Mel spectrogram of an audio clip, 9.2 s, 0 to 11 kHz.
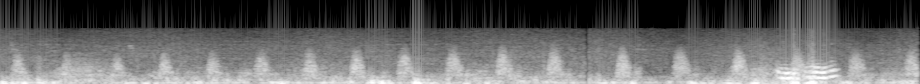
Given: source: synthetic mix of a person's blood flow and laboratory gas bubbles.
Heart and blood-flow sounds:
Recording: Doppler ultrasound of blood flow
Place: subclavian vein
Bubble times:
no bubbles
From the record:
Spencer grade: 0 (complete lack of bubble signals)

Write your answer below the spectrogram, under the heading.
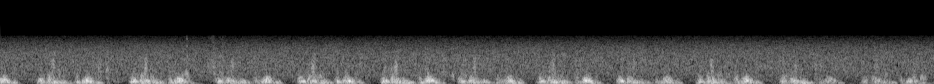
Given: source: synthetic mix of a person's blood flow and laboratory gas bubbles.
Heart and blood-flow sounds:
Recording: Doppler ultrasound of blood flow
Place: precordium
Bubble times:
1.79-1.94 s: bubbles
2.08-2.31 s: bubbles
4.23-4.68 s: bubbles
8.84-8.93 s: bubbles
9.18-9.30 s: bubbles
From the record:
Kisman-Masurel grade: 121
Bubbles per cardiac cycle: 1 to 2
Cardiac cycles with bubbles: 10 to 50%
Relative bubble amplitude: barely perceptible (0.100 to 0.250)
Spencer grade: 2 (many but less than half of the cardiac periods contain bubble signals, singularly or in groups)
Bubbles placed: anywhere in the cardiac cycle

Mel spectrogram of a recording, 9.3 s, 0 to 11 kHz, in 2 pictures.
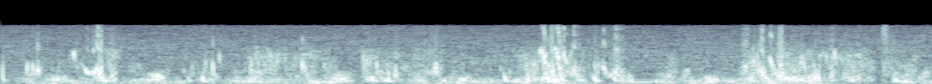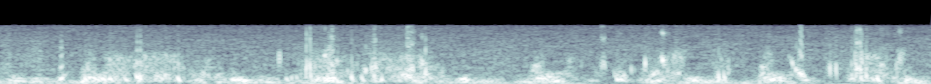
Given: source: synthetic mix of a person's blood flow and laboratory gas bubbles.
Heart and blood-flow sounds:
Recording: Doppler ultrasound of blood flow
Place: precordium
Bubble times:
0.00-0.05 s: bubbles
0.09-0.23 s: bubbles
0.33-0.61 s: bubbles
0.90-1.14 s: bubbles
1.23-1.69 s: bubbles
1.79-2.23 s: bubbles
2.46-3.18 s: bubbles
3.69-4.38 s: bubbles
4.45-4.57 s: bubbles
4.93-5.03 s: bubbles
5.05-5.69 s: bubbles
6.02-6.88 s: bubbles
7.51-8.11 s: bubbles
8.21-8.34 s: bubbles
8.59-8.73 s: bubbles
8.78-9.10 s: bubbles
9.12-9.23 s: bubbles
From the record:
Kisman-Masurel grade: 343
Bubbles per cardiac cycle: rolling drumbeat, 9 or more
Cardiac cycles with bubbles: 100%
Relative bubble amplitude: loud (0.450 to 0.775)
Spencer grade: 3 (all of the cardiac periods contain showers or single bubble signals, but not dominating or overriding the cardiac motion signals)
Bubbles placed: only in the low amplitude regions of the cardiac cycle

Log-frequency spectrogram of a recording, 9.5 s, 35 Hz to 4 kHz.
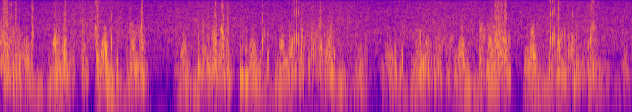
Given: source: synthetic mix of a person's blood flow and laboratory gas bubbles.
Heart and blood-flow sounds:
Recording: Doppler ultrasound of blood flow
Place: precordium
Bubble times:
0.00-0.36 s: bubbles
0.45-0.51 s: bubbles
0.79-1.14 s: bubbles
1.22-1.34 s: bubbles
1.42-1.56 s: bubbles
1.64-1.81 s: bubbles
1.94-2.20 s: bubbles
2.94-3.52 s: bubbles
3.56-3.83 s: bubbles
3.89-4.06 s: bubbles
4.31-5.04 s: bubbles
5.91-6.08 s: bubbles
6.22-6.82 s: bubbles
7.18-7.68 s: bubbles
8.20-8.97 s: bubbles
From the record:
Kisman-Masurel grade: 242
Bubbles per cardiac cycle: several, 3 to 8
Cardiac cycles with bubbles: 100%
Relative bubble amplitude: moderate (0.250 to 0.450)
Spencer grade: 3 (all of the cardiac periods contain showers or single bubble signals, but not dominating or overriding the cardiac motion signals)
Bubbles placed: only in the low amplitude regions of the cardiac cycle

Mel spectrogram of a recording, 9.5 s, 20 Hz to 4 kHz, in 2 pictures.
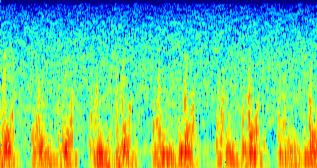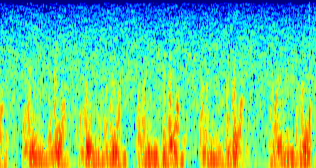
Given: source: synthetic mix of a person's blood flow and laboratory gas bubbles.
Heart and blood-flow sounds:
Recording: Doppler ultrasound of blood flow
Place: precordium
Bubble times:
9.37-9.43 s: bubbles
From the record:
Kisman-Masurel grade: 212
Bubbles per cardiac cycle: several, 3 to 8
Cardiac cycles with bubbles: 1 to 10%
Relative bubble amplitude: moderate (0.250 to 0.450)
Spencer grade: 1 (occasional bubble signal discernible with the cardiac motion signal, with majority of cardiac periods free of bubbles)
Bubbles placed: only in the low amplitude regions of the cardiac cycle

